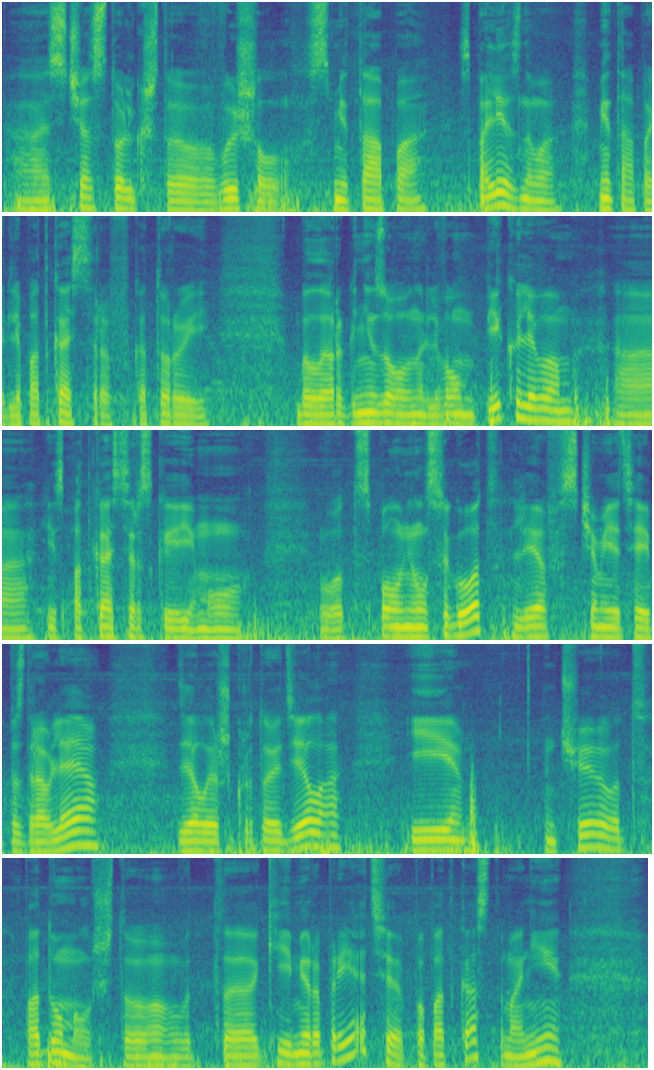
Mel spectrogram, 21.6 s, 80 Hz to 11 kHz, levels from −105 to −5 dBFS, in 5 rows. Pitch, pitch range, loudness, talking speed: 110 Hz, 100-120 Hz, -18 LUFS, 120 wpm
